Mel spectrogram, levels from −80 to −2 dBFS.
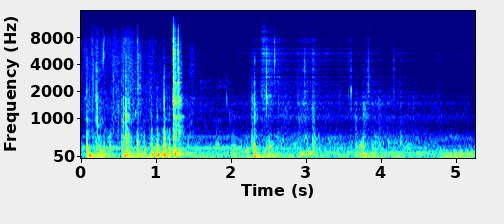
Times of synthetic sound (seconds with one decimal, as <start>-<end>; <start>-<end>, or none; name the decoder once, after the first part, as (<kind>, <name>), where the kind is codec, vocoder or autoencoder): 2.0-5.3 (autoencoder, DAC-VAE)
